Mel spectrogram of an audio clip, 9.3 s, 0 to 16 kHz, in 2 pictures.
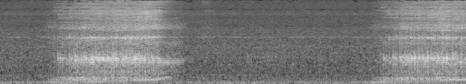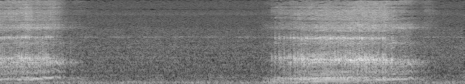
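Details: A female snorer gives loud, rattling snores on each breath in, three in nine seconds, about 17 breaths a minute.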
